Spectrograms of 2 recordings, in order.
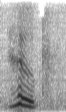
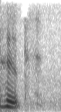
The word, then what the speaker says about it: Hoopes: Hoopes, Leah Hoopes.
